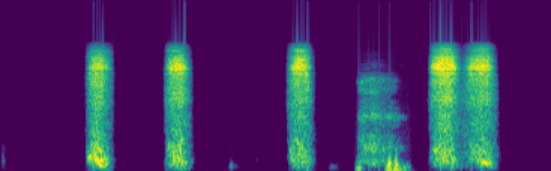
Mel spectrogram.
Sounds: Sniff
